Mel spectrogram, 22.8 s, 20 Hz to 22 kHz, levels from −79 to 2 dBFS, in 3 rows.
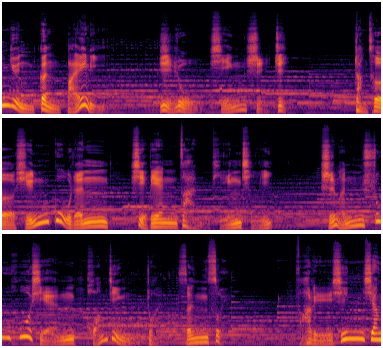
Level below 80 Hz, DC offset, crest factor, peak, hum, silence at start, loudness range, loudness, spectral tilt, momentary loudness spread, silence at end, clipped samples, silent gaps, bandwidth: -48 dBFS; under 0.1%; 22 dB; 0 dBFS; none; 0 s; 6 LU; -22 LUFS; -4 dB/octave; 19 LU; 0 s; under 0.1%; none; 17 kHz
